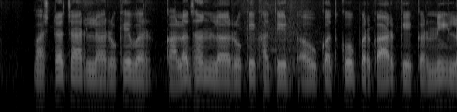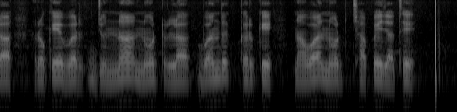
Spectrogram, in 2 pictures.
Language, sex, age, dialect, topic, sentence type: Chhattisgarhi, male, 18-24, Central, banking, statement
